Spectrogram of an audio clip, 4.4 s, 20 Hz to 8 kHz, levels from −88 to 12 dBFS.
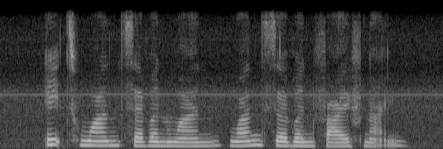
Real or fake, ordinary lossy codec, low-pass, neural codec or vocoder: real; none; 7.2 kHz; none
